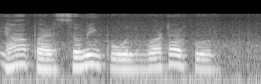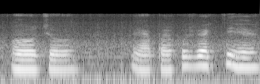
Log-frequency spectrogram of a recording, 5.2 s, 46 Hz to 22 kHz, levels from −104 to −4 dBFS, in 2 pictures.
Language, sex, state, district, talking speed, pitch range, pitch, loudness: Hindi, male, Jharkhand, Jamtara, 140 wpm, 135-175 Hz, 145 Hz, -15 LUFS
